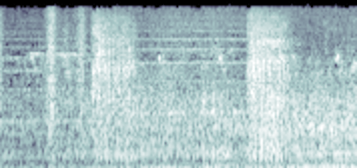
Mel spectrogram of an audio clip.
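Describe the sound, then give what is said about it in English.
A horse in a stable makes a few rough, breathy noises in short bursts over a steady rumbling background with no one speaking. “He looks like a friendly horse. A big brown one. Ah, here's one who's talking.”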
